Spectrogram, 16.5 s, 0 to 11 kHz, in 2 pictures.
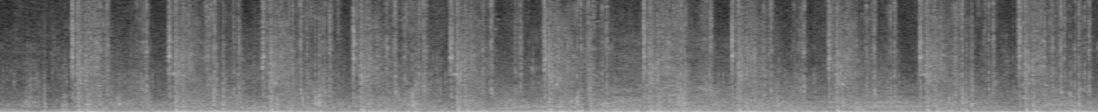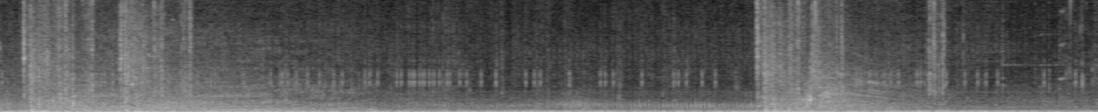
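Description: Gunfire from a 12-round magazine weapon in the Icarus survival video game: loud, fast repeated shots for about ten seconds, then a brief lull and a few final shots near the end.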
